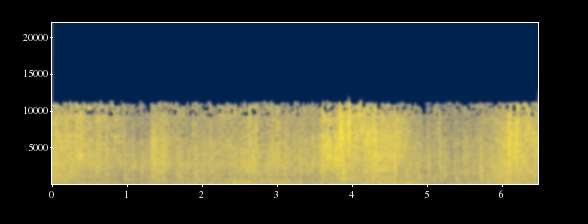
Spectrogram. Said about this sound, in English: Every time it goes through a new house, there's just a new explosion. Each time the Hummer goes through a new house.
